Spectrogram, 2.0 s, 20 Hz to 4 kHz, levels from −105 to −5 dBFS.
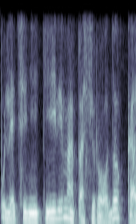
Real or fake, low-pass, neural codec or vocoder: fake; 3.6 kHz; codec, 24 kHz, 3 kbps, HILCodec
